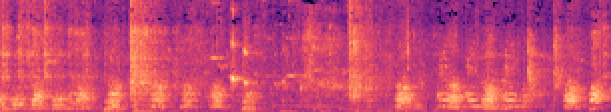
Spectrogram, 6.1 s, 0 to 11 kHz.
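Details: Abandoned medium and large dogs, about 200 together at Hans Care School shelter in Gyeongju, South Korea, where trainers prepare them for adoption; many overlapping barks and yips in a dense chorus, with faint voices in the background.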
